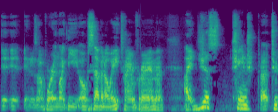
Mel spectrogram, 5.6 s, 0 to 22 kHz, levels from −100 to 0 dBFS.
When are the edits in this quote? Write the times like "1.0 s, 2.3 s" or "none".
none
